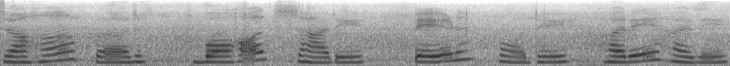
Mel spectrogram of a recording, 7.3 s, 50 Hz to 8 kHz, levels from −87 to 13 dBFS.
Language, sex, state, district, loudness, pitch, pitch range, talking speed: Hindi, female, Madhya Pradesh, Umaria, -18 LUFS, 250 Hz, 240-275 Hz, 65 wpm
